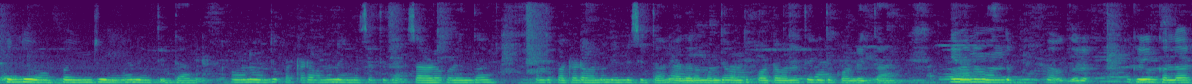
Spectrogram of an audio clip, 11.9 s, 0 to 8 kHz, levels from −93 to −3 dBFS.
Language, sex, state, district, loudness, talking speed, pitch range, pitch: Kannada, female, Karnataka, Belgaum, -31 LUFS, 105 wpm, 200-225 Hz, 210 Hz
